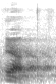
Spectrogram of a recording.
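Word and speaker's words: heir: তো এখানে হেয়ার আছে, এই এয়ার এর উচ্চারণটা আপনারা একটু খেয়াল করেন, এয়ার। এটা যদি হেয়ার হতো, এই এইচ এর উচ্চারণটা হতো তাহলে এটা হেয়ার হতো, কিন্তু এটা হেয়ার না, এটা এয়ার।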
